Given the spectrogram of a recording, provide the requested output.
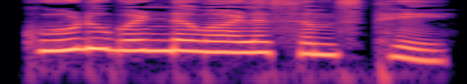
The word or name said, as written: ಕೂಡುಬಂಡವಾಳಸಂಸ್ಥೆ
